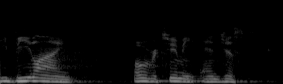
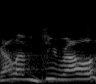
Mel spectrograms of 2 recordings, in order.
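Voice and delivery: high-pitched retold goodbye, louder on the name; affectionate call back; 9 semitones higher, 4 dB louder than usual. Retold reply calling back to inmate.

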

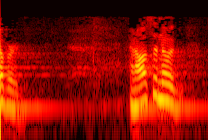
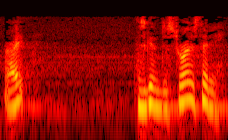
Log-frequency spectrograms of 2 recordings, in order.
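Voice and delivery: usual speaking voice

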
